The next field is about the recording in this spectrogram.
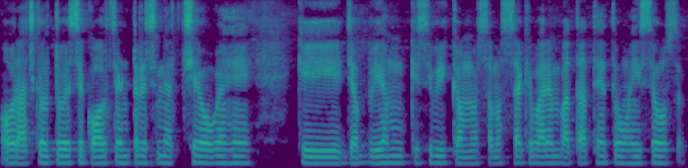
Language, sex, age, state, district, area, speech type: Hindi, male, 30-45, Madhya Pradesh, Ujjain, urban, spontaneous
